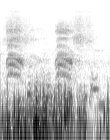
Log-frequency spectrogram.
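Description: A crow cawing twice, two harsh calls about a second apart, over a low rumble.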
